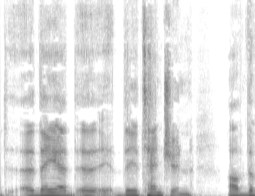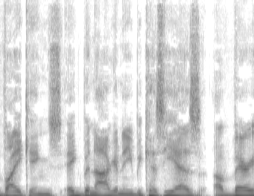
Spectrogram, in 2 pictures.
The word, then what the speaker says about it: Igbinoghene: With the 30th pick in the 2020 NFL draft, the Miami Dolphins select Noah Igbinoghene, defensive back, Auburn. – Well, celebrate for not having to say his name. Igbinoghene.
